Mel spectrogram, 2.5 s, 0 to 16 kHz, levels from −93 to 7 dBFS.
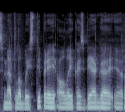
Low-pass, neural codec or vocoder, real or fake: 10.8 kHz; none; real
